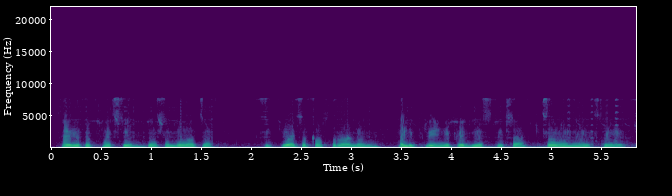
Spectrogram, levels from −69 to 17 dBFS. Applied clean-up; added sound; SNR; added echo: neural separator model SepFormer DNS4.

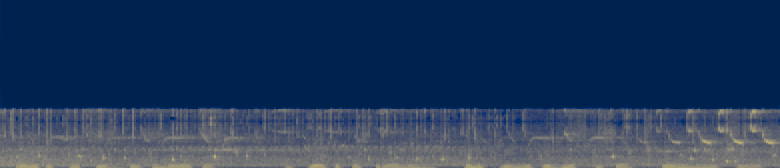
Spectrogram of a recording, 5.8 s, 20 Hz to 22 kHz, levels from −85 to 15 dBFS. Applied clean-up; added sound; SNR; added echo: none; Water / Bird; -1 dB; none.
